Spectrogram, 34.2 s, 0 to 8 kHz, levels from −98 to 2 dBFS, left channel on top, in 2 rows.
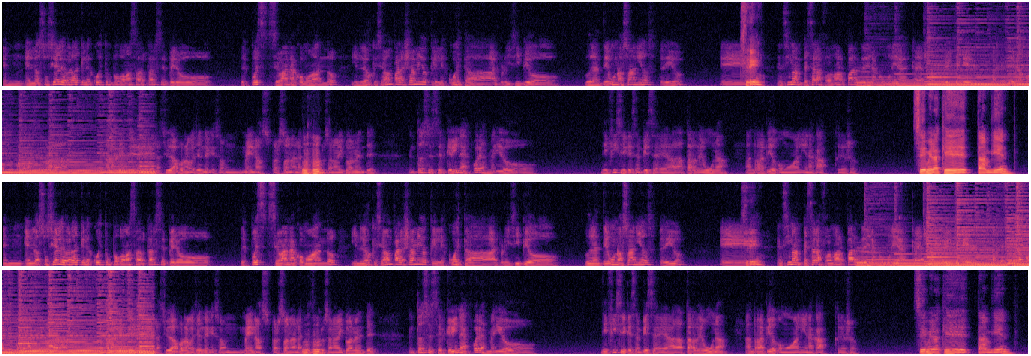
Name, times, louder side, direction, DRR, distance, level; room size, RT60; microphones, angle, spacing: voice 1, 0.0-3.4 4.0-5.5 5.8-9.2 9.7-11.3 12.0-12.6 12.9-18.2 18.8-22.1 22.4-23.3 23.9-26.0 27.1-29.2 29.5-31.4, right 3 dB, 50° right, 1.4 m, -37 dB
voice 2, 12.3-12.7 22.1-22.5 32.3-34.0, left 6 dB, 65° left, 0.4 m, -25 dB
sound 1, 14.2-19.7, right 4 dB, 75° right, 0.5 m, -31 dB
3.7 x 2.4 x 4.0 m
head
